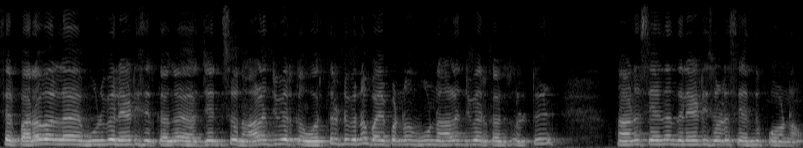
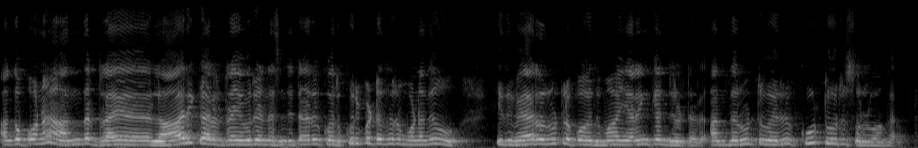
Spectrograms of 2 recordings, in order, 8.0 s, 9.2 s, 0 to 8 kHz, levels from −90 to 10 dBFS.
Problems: none marked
